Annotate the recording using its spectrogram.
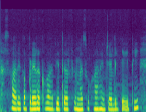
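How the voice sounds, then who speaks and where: A woman's medium-pitched, monotone voice with flat intonation at a moderate pace. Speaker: vlogger. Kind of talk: casual vlog narration.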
